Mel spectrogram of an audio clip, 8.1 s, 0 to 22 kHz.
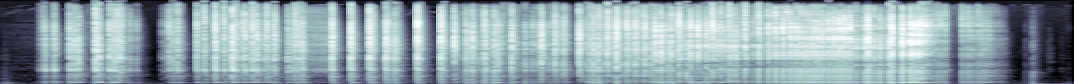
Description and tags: Balloon Creak Long Twist 1
Recorded as part of a collection of sounds created by manipulating a balloon.
Rope, Wood, Creak, Twist, Door, Squeak, Ship, Board, Long, Floor, Balloon, Close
